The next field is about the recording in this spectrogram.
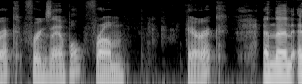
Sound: types on keyboard

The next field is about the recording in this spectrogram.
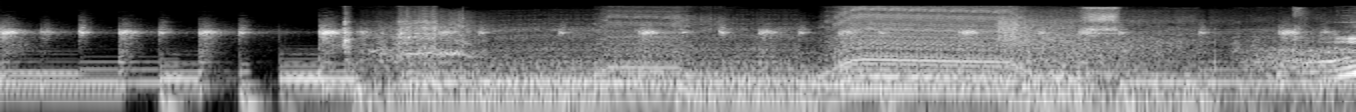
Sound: car sounds

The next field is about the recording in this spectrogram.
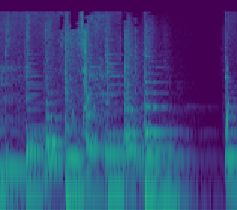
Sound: smooch

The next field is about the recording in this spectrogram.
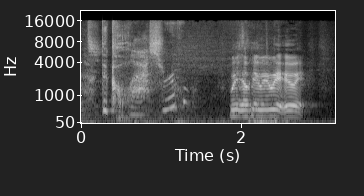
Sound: gasps

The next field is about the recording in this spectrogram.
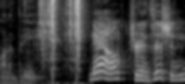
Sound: cocking gun

